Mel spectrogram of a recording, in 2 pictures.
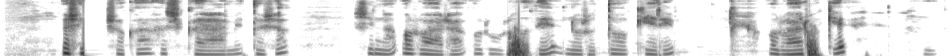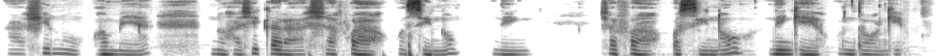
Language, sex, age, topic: Oshiwambo, female, 18-24, agriculture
